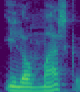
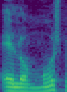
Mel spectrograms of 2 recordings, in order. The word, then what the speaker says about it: Elon Musk: Eh, vamos a llamar a, Elon en su, en su pronunciación inglesa. ¿eh? Elon Musk, eh, en español sería Elon Musk, pero bueno, nos ha parecido que sería lo más, lo más correcto.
